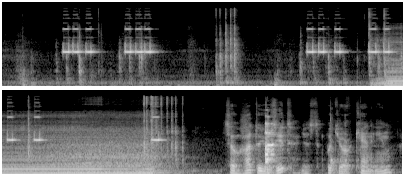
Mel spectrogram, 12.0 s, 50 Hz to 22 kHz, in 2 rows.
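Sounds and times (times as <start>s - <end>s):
microwave short high beeps: 4.6s - 7.0s, 8.1s - 8.6s
microwave oven humming: 5.5s - 8.9s.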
